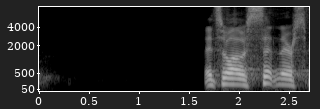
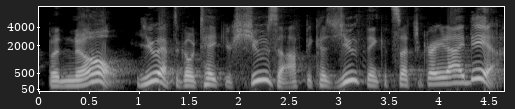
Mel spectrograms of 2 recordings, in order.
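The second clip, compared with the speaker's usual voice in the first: scolding inner critic; 2 semitones higher than usual. Acted. Inner critic blaming the walker for bare feet, scolding. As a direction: berate yourself with mounting exasperation. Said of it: "listening to this voice in my head".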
